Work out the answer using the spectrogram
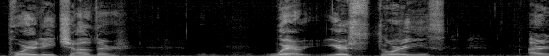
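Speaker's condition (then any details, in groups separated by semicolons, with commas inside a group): Parkinson's disease; childhood accident with disability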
